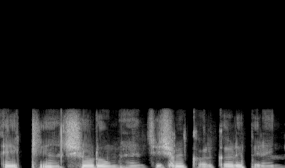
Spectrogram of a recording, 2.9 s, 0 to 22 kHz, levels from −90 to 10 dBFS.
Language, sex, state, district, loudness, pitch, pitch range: Hindi, male, Bihar, Araria, -14 LUFS, 125 Hz, 120-125 Hz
